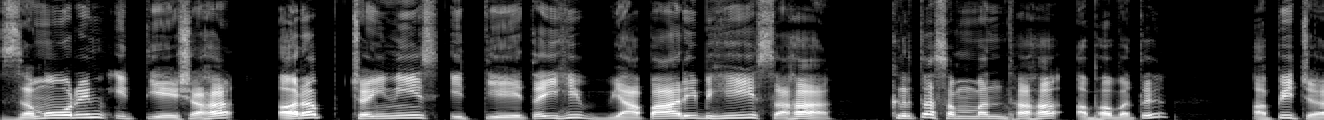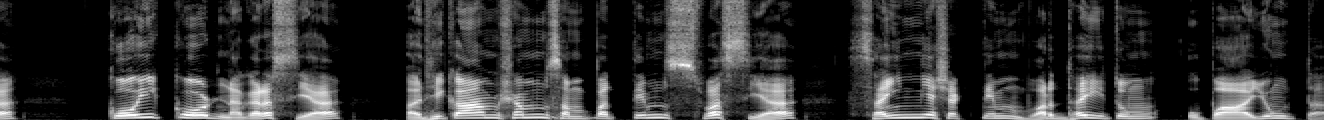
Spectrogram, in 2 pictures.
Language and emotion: Sanskrit, neutral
